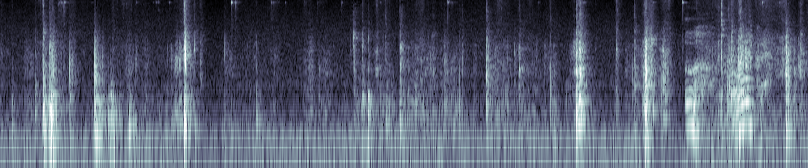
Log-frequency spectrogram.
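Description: A cardboard box being handled and opened by hand: a series of separate sharp taps and clicks of cardboard, with metal bracelets and rings jangling.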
